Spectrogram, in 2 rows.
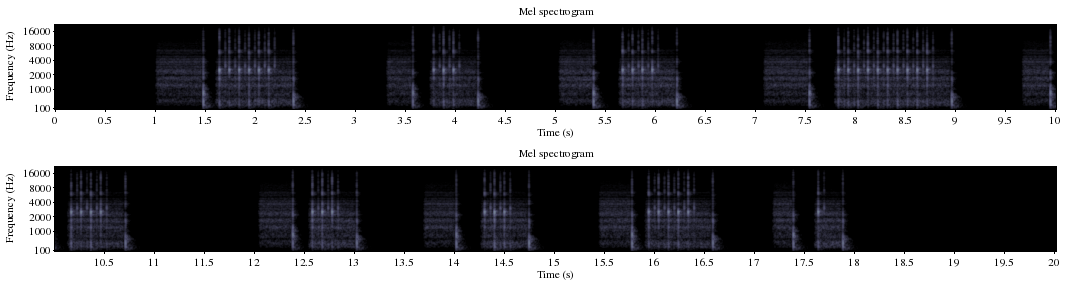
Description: Pulse dialling, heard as a rotary dial, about 10 pulses a second. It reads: 6 3 4 0 4 3 3 5 1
